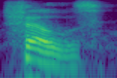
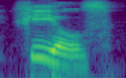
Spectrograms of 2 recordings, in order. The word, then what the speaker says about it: feels: Right here you're saying fells. Okay, this needs to be a long E sound, so it's E, feels.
